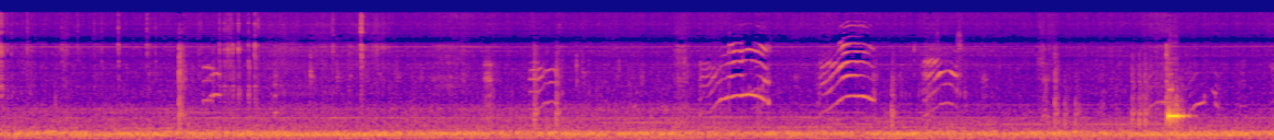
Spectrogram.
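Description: Young kittens mewing: a few faint short mews, then a run of four or five clearer high, arching mews around the middle, over a steady low hum. Near the end comes one sudden, much louder short sound.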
